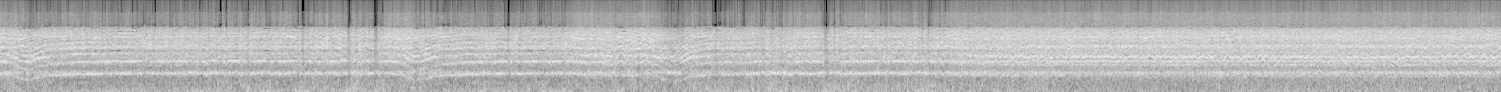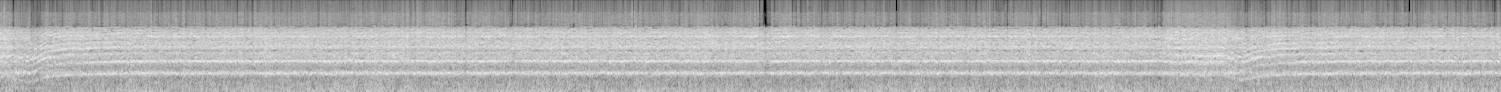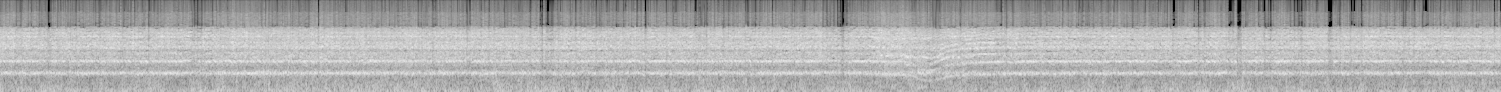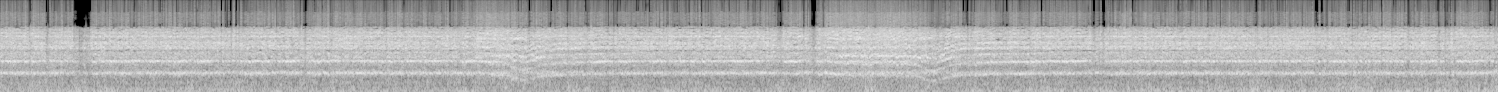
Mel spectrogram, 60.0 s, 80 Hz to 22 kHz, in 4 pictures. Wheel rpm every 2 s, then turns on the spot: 210, 230, 210, 200, 230, 210, 210, 190, 230, 230, 230, 230, 230, 220, 220, 240, 230, 230, 230, 210, 230, 230, 230, 230, 230, 210, 230, 190, 230, 230.
none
